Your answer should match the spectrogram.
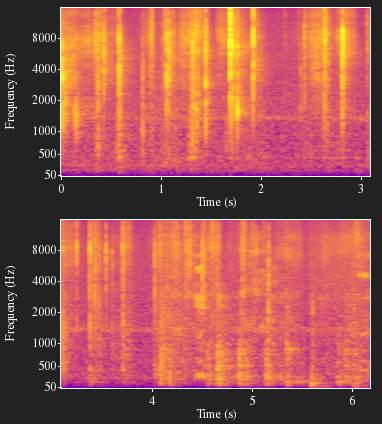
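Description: A sheet of origami paper being folded and creased by hand: crisp paper crackles and rustles, densest in the first three seconds and sparser after.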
